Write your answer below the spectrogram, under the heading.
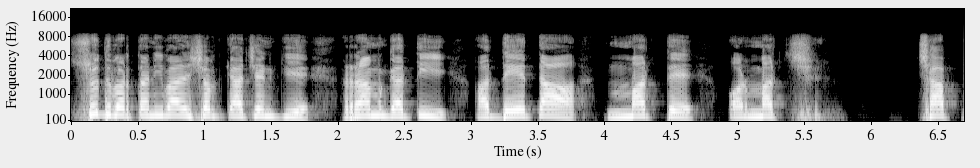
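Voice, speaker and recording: A very high, darkish male voice speaks slowly as he teaches Hindi grammar for exam prep. He repeats every word and constantly asks the class to answer, and the recording is dry with a dull lo-fi sound.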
